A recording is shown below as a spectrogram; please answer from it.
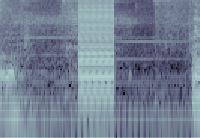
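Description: A short electronic buzzer sound effect, one buzzy tone lasting about a third of a second, marking a skipped charades card.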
